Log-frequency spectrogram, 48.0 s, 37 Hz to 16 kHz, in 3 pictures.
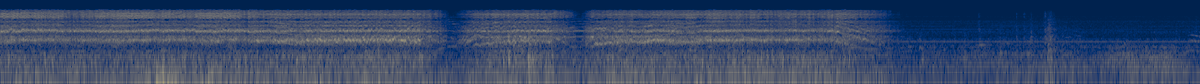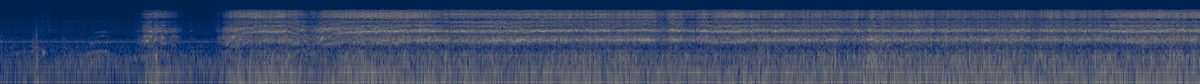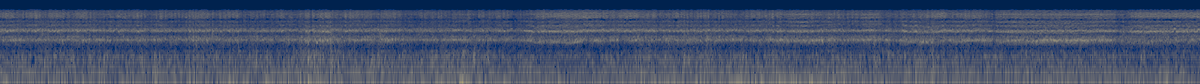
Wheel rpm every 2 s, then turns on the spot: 230, 220, 170, 110, 180, 160, 0, 0, 0, 70, 180, 220, 230, 230, 230, 220, 230, 230, 230, 230, 230, 230, 220, 210.
none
